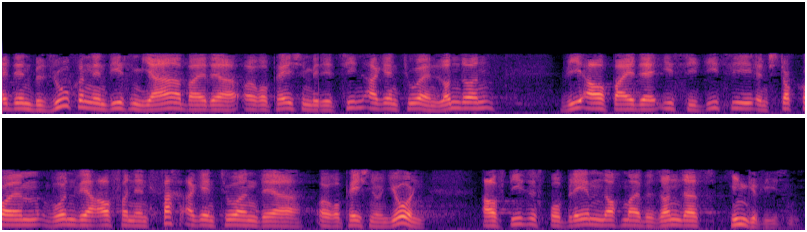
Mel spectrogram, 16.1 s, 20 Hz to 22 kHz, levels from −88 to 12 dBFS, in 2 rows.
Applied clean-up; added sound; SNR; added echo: none; none; none; none.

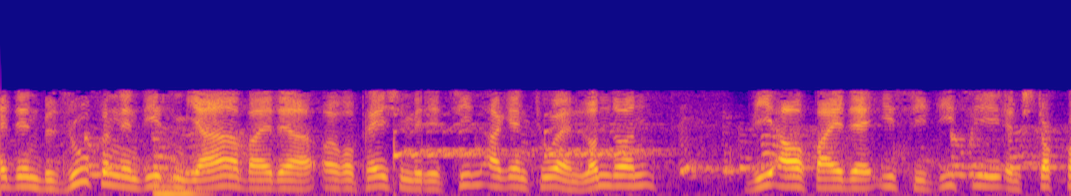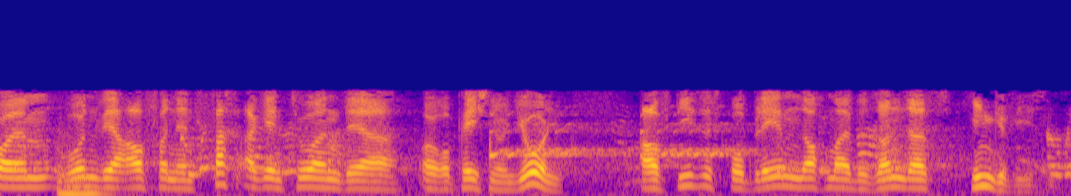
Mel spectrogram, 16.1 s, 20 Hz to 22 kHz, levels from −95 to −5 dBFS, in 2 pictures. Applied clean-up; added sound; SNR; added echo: none; Alarm + Musical instrument; 11 dB; none.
